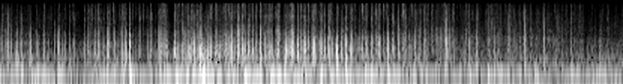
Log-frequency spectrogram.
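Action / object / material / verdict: scrape / synthetic fibre bath sponge / synthetic fibre / none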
